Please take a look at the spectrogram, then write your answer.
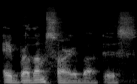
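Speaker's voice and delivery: quiet breathy half-whisper. Imagining giving away the daughter, speaking to the groom: half-whispering in someone's ear. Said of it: "I would just whisper to the young man in his ear".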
